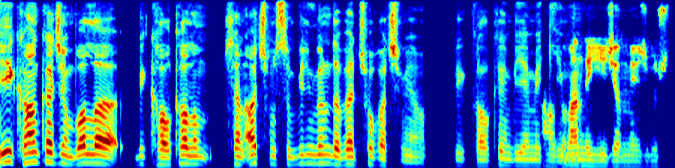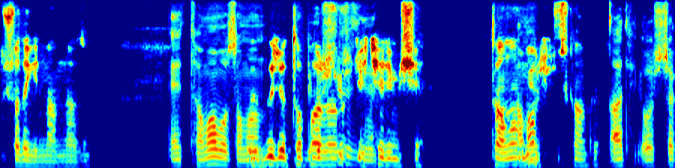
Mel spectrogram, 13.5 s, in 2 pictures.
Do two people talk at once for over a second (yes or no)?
yes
